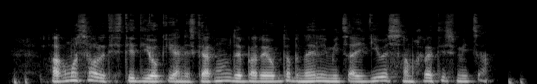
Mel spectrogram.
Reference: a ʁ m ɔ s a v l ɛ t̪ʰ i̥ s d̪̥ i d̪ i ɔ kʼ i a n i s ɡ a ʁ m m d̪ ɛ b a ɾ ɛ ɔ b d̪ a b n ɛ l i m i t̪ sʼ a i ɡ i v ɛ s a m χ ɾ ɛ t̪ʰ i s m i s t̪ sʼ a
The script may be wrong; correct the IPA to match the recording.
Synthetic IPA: a ʁ m ɔ s a v l ɛ t̪ʰ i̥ s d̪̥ i d̪ i ɔ kʼ i a n i s ɡ a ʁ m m d̪ ɛ b a ɾ ɛ ɔ b d̪ a b n ɛ l i m i t̪ sʼ a i ɡ i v ɛ s a m χ ɾ ɛ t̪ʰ i s m i t̪ sʼ a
